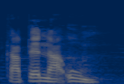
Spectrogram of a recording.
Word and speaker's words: Capernaum: Today we are going to be talking about what we call here Capernaum. In Cameroon, we pronounced it Capernaum. And it seems to me the pronunciation in Cameroon stays in line with the phonetics, Capernaum, from the Greek and the Hebrew.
